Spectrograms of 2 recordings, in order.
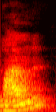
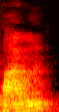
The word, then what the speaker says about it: parlent: The spelling is different, but we pronounce it the same as this one here, okay? So, ils parlent, they speak, they talk. Elles parlent, they speak or they talk, okay?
